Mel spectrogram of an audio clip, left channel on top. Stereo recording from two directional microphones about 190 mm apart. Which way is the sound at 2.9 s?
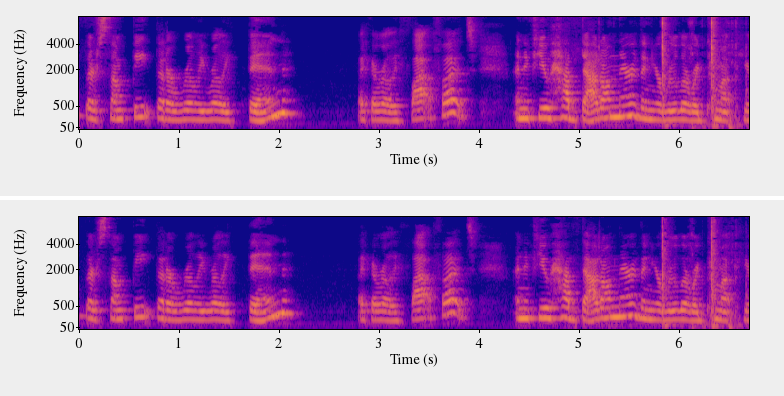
25° left (ahead or behind).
